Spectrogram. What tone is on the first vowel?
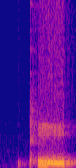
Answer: low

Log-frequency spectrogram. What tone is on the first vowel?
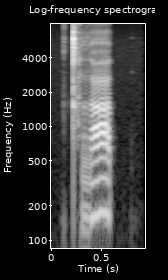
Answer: falling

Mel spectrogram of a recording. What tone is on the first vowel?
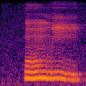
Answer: high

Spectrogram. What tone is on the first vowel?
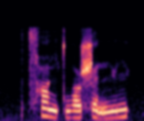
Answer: falling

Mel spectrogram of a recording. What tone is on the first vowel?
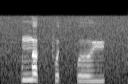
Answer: high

